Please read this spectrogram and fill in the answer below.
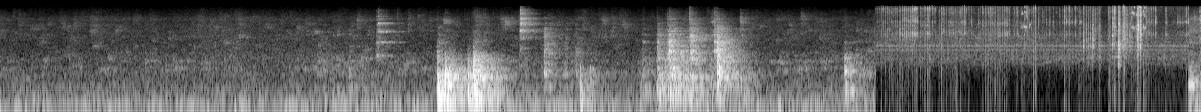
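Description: Beaten egg poured into hot oil in a frying pan, hitting it with a loud sudden sizzle about four seconds in, followed by clattering of the pan and spatula. Near the end comes a steady high sizzle of the egg frying.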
